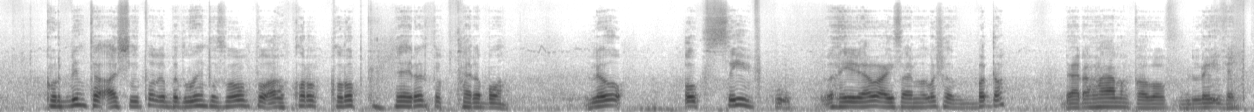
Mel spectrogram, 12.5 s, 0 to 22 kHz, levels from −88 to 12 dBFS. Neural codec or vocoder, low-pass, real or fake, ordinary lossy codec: codec, 44.1 kHz, 1.7 kbps, Pupu-Codec; none; fake; none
